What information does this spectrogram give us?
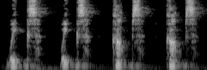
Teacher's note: en la palabra weeks y en la palabra cups, la S es sorda porque la K y la P son sordas. Así que después de la S en estas palabras vamos a soplar un poco de aire.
